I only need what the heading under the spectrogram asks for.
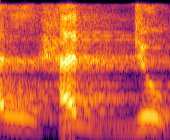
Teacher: فإذا الجيم من الحروف الشديدة التي ينحبس الصوت عند النطق بها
